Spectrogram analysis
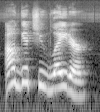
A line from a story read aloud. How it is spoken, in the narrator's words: hollered over one shoulder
